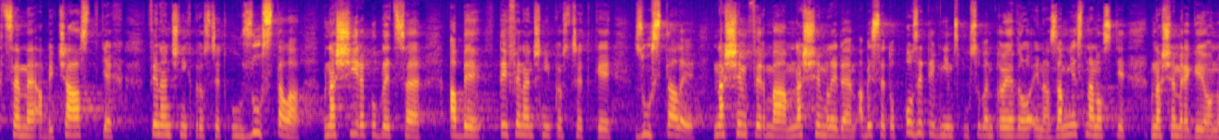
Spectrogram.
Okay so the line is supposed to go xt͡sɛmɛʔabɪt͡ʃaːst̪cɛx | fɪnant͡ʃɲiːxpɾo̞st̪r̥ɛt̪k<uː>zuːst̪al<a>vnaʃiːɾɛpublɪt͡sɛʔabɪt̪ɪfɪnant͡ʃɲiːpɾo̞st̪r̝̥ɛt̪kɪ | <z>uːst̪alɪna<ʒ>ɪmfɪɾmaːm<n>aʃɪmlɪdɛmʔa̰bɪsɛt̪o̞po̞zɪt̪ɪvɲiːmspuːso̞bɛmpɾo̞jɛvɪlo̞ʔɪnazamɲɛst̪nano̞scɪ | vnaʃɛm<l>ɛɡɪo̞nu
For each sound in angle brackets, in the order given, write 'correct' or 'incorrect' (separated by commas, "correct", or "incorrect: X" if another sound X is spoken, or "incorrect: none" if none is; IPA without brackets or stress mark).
correct, correct, correct, incorrect: ʃ, correct, incorrect: ɾ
